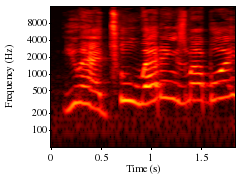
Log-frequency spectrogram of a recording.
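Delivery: loud, high-pitched disbelief; incredulous outburst. Real, not acted. Host confronting a man with two families, incredulous outburst. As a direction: pitch climbing into a shouted question.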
